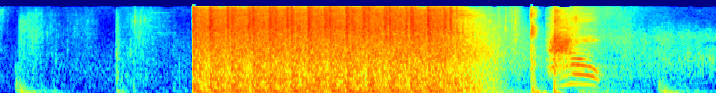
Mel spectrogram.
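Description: A rifle fires a rapid, loud burst of shots.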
